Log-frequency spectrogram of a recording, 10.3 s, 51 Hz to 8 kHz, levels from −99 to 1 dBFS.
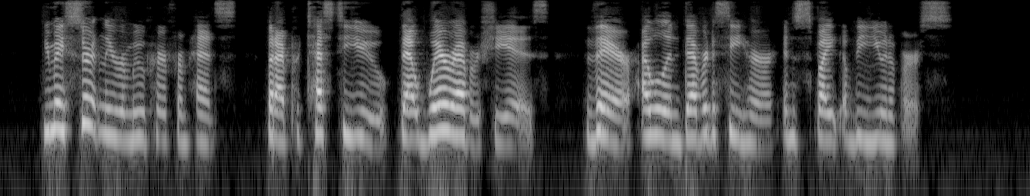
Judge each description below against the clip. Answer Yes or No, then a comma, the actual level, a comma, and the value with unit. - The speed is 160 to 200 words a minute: Yes, average, 165 wpm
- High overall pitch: Yes, high, 225 Hz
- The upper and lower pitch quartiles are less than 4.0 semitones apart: Yes, average, 2.7 semitones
